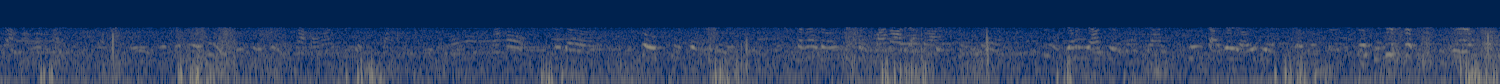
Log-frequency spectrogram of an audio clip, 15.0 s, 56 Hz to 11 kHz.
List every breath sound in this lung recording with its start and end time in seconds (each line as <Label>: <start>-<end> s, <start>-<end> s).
Inhalation: 0.28-0.60 s, 1.71-2.30 s, 3.32-3.91 s, 5.34-5.93 s, 6.99-7.58 s, 8.78-9.37 s, 10.54-10.92 s, 12.77-13.47 s, 14.63-15.00 s
Crackles: 0.28-0.60 s, 1.71-2.30 s, 3.32-3.91 s, 5.34-5.93 s, 6.99-7.58 s, 8.78-9.37 s, 10.54-10.92 s, 14.63-15.00 s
